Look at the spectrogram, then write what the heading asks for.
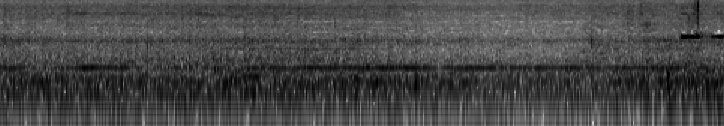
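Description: Passenger train standing at the platform, its steady hum and rumble heard up close and from inside the carriage. Near the end a high steady warning tone starts, typical of the door-closing signal.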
